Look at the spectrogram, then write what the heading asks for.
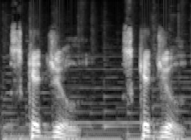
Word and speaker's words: schedule: ഷെഡ്യൂൾ അല്ലെങ്കിൽ സ്കെഡ്യൂൾ, രണ്ട് പ്രൊനൗൺസിയേഷനും തെറ്റാണ്. ഇതിൻ്റെ ശരിയായ ബ്രിട്ടീഷ് പ്രൊനൗൺസിയേഷൻ ഷെഡ്യൂൾ, ഷെഡ്യൂൾ. ശരിയായ അമേരിക്കൻ പ്രൊനൗൺസിയേഷൻ സ്കെഡ്യൂൾ, സ്കെഡ്യൂൾ.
